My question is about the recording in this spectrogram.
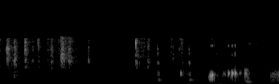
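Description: Rapid typing on a computer keyboard while a name is entered for a signature: many quick, crisp key clicks in a burst, a short pause, then another run of keystrokes.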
